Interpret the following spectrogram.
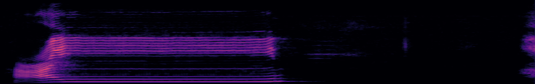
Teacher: عین کو بھی 5 الف کی مقدار کھینچ کے پڑھا جائے گا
